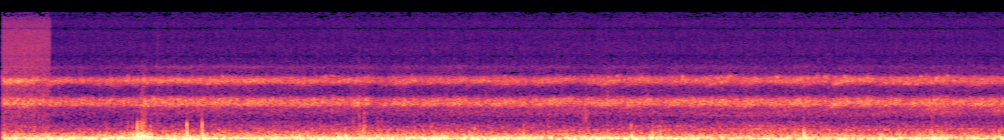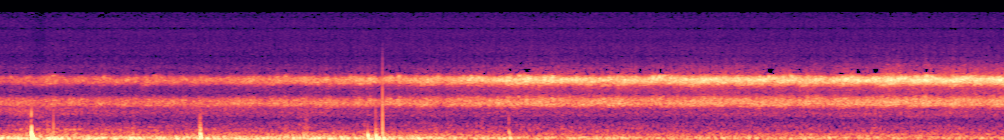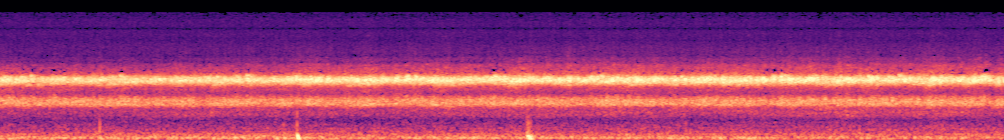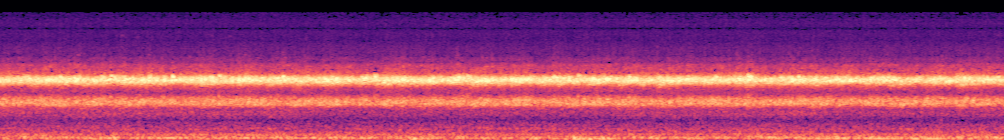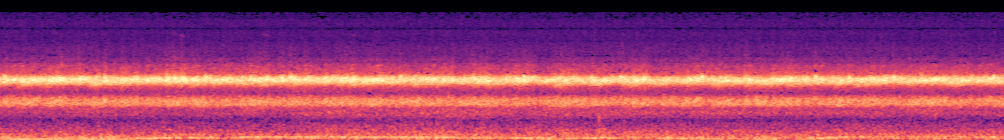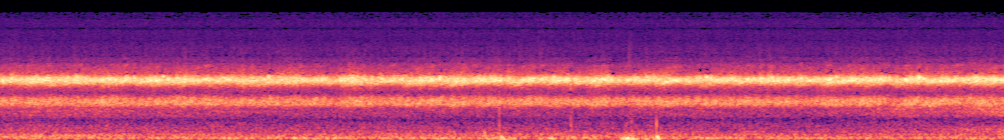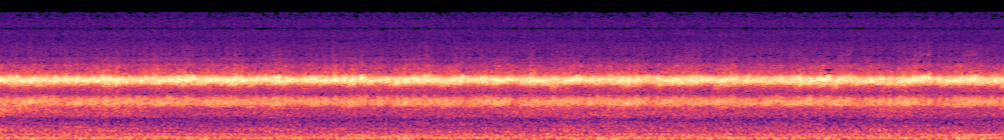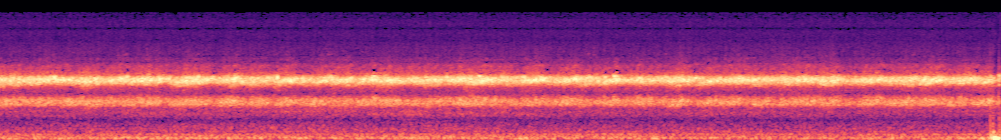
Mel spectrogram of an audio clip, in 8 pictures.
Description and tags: After several days worth of rain clears, a chorus of frogs emerge at night.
